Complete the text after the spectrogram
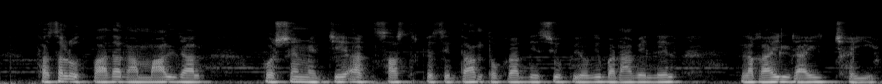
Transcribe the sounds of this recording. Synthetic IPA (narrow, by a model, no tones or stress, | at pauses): fʰəsəlʊt̪paːd̪ənaːmaːld͡ʒaːl | poːʃemẽd͡ʒeʔəɾt̪ʰsaːst̪ɾəkesɪbd̪ʱːãːnt̪okɾabeːsiʊpjoːɡibənaːweleːlː | əɡaːid͡ʒaːit͡ʃʰəiː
